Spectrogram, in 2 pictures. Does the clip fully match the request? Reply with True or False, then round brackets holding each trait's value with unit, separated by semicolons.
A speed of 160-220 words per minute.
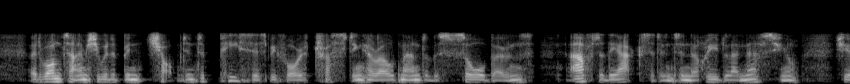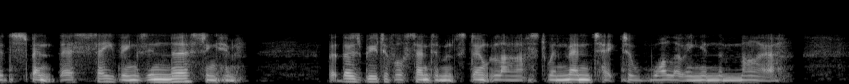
True (175 wpm)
